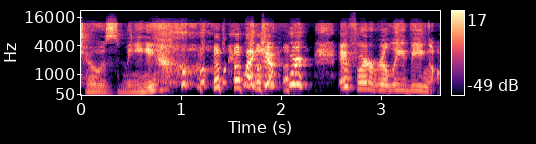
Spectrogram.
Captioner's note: chuckles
